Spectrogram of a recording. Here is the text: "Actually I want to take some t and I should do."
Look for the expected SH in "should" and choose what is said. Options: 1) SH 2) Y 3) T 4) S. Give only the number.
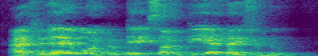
4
